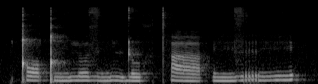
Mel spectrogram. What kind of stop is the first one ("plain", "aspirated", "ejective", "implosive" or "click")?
click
